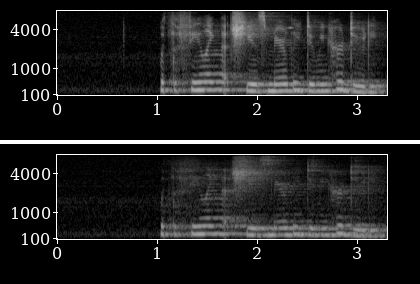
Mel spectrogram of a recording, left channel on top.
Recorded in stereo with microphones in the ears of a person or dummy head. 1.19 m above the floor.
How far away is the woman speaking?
About 0.5 m.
